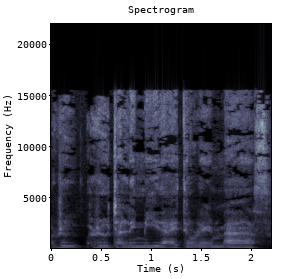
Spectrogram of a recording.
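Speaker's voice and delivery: put-on French accent sliding into a Mexican accent. Acting out a joke scene about wearing a mask: put-on french accent turning mexican. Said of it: "my French accent is turning Mexican".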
